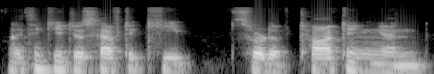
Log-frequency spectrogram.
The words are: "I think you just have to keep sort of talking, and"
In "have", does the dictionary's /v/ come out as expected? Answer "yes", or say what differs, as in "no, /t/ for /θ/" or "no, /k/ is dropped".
no, /f/ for /v/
